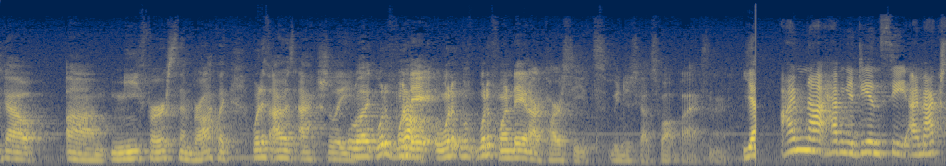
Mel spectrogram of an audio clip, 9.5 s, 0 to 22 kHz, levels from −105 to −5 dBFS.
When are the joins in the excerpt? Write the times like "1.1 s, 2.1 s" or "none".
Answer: 7.6 s

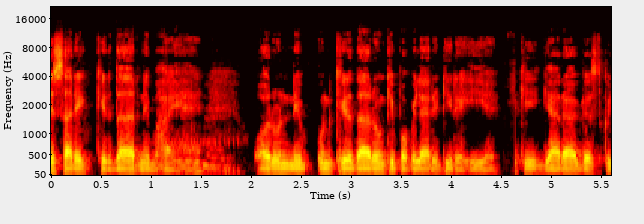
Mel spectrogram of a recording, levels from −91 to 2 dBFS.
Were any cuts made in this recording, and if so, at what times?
4.7 s

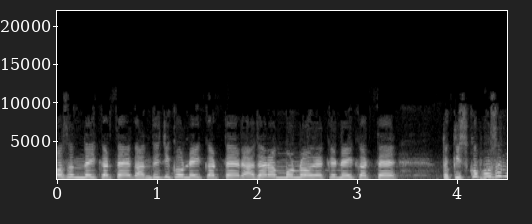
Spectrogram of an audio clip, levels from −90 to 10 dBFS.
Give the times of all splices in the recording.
none

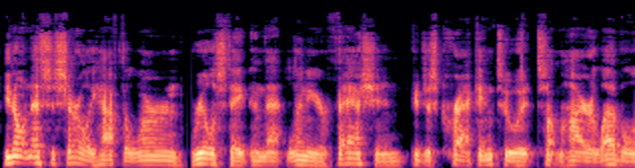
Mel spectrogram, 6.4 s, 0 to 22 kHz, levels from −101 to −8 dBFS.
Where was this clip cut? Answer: 1.9 s, 5.3 s

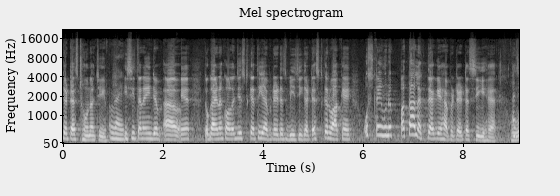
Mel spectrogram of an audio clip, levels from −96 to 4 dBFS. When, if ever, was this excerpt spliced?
2.4 s

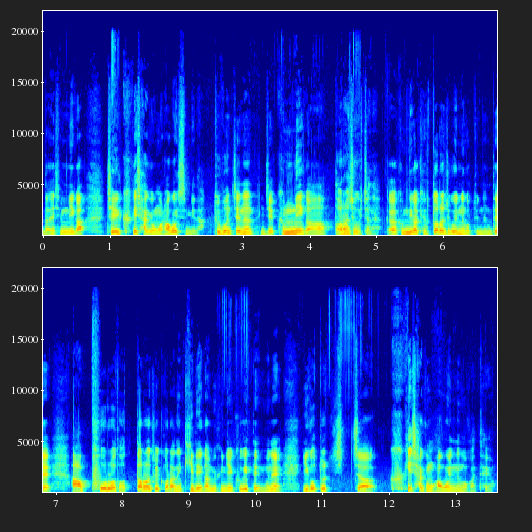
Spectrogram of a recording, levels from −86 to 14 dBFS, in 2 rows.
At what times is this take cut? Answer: none

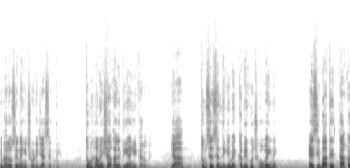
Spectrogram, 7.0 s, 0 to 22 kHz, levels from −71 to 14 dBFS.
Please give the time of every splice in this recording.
1.5 s

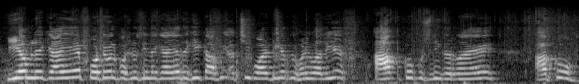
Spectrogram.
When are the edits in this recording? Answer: 3.6 s

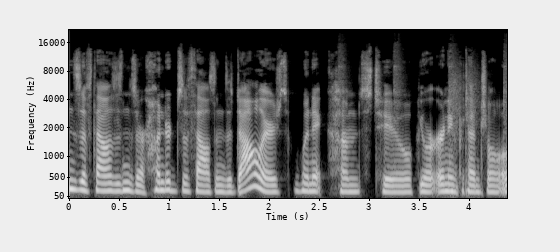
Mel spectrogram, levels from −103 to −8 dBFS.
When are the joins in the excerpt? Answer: 3.5 s

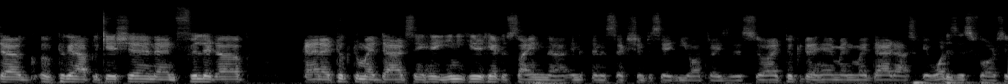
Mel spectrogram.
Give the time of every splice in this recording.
none

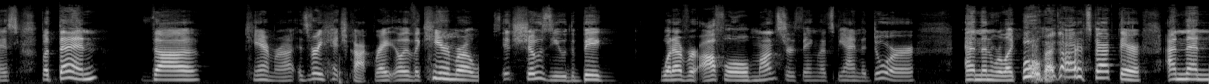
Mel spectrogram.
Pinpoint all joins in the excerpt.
4.8 s

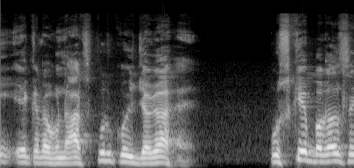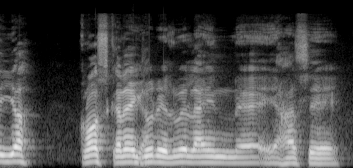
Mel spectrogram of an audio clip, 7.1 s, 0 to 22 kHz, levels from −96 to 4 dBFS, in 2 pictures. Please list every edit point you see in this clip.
4.9 s

